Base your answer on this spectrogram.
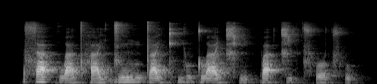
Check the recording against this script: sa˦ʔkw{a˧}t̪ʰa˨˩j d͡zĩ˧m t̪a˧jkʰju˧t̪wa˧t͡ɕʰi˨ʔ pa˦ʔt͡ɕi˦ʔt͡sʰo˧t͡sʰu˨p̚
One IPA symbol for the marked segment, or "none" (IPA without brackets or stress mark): a˨˩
